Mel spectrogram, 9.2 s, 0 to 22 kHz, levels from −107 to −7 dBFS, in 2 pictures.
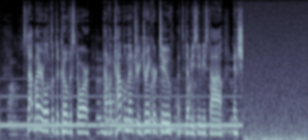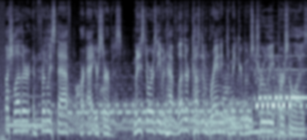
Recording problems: wrong speed and pitch; too fast and too high; 1.7 times normal speed
alarms or sirens; loud; throughout; 1 dB below the speech
voice in the background; noticeable; throughout; 10 dB below the speech
audio cutting out; at 3.5 s for 1 s

